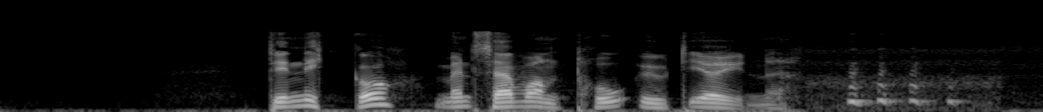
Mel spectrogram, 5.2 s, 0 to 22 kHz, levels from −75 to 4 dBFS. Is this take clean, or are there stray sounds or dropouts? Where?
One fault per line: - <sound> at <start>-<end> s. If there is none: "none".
- laugh at 4.2-5.0 s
